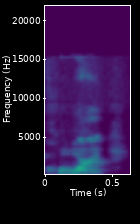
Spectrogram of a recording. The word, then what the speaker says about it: Quorn: The company I just got through talking about named Quorn, Q U O R N. I got to spell it because it sounds like corn, C O R N, but that's not it.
